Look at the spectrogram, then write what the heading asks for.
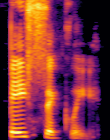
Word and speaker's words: basically: Ba is the first part and that's where the stress is. So we say ba louder and longer. Basic like sick. Basically.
